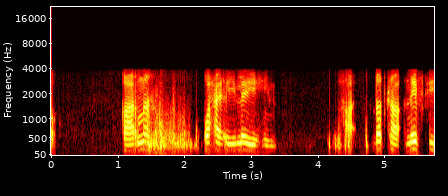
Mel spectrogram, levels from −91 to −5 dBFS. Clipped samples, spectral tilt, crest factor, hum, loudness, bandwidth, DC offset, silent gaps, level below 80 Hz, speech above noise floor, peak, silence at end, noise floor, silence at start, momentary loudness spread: under 0.1%; -1.5 dB/octave; 20 dB; none; -20 LUFS; 4.1 kHz; under 0.1%; none; -62 dBFS; 50 dB; 0 dBFS; 0 s; -69 dBFS; 0 s; 19 LU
